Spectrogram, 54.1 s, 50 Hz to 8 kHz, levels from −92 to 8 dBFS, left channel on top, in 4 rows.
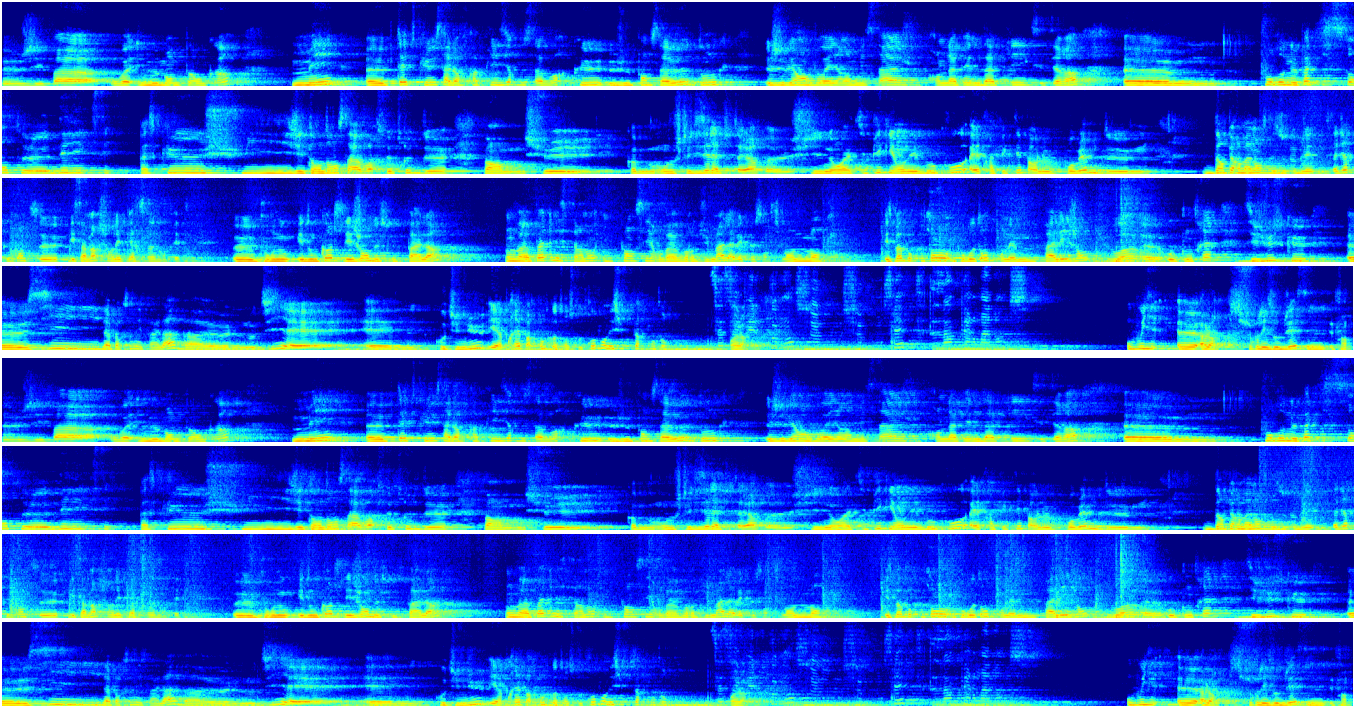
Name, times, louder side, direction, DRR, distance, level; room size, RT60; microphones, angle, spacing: voice 1, 0.0-2.3 2.9-3.3 3.6-7.2 7.6-12.2 12.6-14.6 14.9-25.0 25.5-28.7 29.3-31.4 32.1-35.4 35.9-40.1 40.5-47.2 47.8-48.0 51.8-54.0, left 1 dB, 45° left, 6 dB, 1.2 m, -26 dB
sound 1, 26.1-38.6, right 1 dB, 45° right, 3.1 m, -46 dB
voice 2, 36.1-36.5 47.7-50.8, left 1 dB, 30° left, 1 dB, 3.9 m, -45 dB
sound 2, 37.8-51.3, equal, 60° right, 7.6 m, -39 dB
28.5 x 18.5 x 9.4 m, 1.3 s
head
